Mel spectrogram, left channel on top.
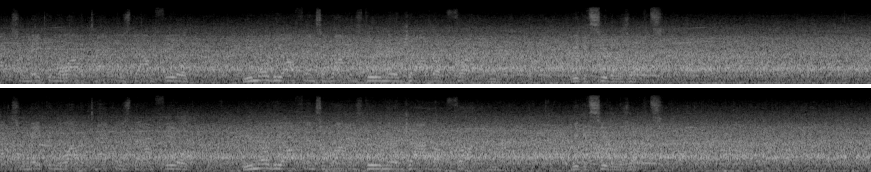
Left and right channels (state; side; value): normal; both; correlation 0.18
